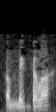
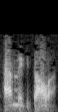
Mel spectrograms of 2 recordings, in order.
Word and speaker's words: amygdala: I know she's a nurse, but it's pronounced amygdala in the brain.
